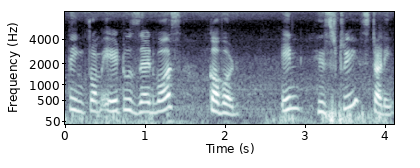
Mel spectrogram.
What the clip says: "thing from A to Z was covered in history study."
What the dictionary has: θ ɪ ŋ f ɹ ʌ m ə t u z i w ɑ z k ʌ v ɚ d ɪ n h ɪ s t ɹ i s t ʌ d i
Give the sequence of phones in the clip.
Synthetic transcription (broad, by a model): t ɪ ŋ f ɹ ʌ m ə t u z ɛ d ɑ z k ʌ v ɚ d ɪ n h ɪ s t ɹ i s t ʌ d i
